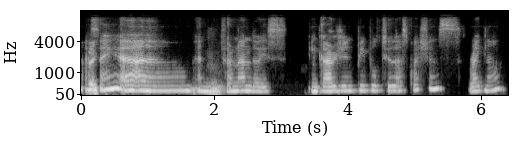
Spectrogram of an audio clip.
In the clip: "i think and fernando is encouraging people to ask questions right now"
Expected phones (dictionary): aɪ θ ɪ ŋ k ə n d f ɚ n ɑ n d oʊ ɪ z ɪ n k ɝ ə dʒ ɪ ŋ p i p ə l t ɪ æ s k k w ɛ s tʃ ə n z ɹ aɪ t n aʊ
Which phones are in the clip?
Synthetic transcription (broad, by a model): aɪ s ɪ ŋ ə n f ɚ n ɑ n d oʊ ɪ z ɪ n k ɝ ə dʒ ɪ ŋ p i p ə l t ɪ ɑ s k k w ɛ s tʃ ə n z ɹ aɪ t n aʊ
